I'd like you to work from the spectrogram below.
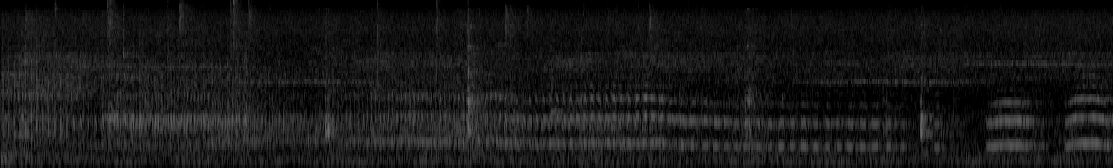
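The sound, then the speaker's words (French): A Harz canary sings a sustained flute-like song: smooth, pure whistled tones held at steady pitches with slow glides, and a few quick chirps toward the end. No one speaks. “c'est de la flûte.”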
